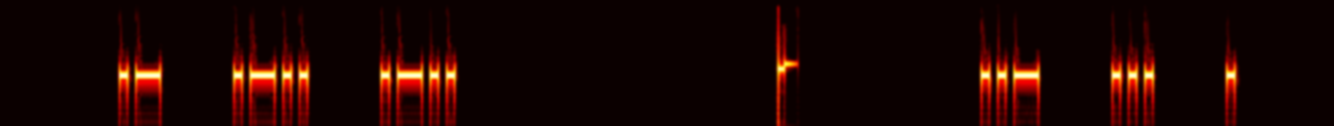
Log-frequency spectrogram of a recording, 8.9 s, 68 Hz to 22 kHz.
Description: Morse code, heard as a keyed tone, about 22 wpm, spaced as for 12 wpm, 700 Hz. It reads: ALL USE
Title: 3x Character Spacing - Top 100 Words - 22wpm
